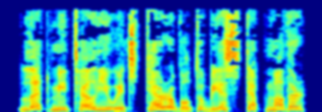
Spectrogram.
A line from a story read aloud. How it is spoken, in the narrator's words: she wailed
